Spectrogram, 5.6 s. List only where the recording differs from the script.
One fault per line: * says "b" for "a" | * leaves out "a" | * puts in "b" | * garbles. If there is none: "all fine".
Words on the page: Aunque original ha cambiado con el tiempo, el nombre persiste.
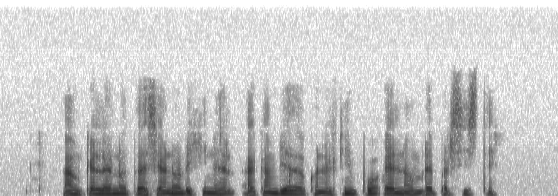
* puts in "la notación"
